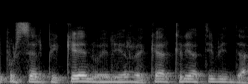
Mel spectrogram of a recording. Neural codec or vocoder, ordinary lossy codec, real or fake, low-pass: none; none; real; 7.2 kHz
